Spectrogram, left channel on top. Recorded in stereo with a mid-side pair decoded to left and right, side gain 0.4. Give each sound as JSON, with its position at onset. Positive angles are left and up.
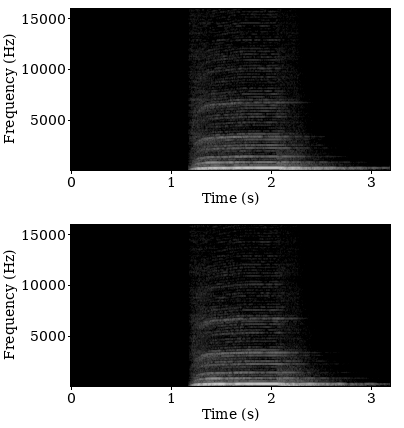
{"t": 1.2, "sound": "a phone buzzing", "azimuth_deg": 60, "distance_m": 1.6}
